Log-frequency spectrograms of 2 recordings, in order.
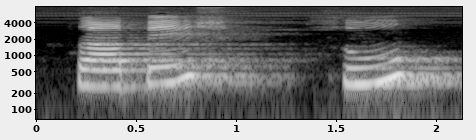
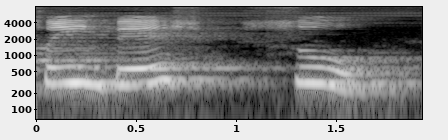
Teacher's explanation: اس سا میں سیٹی کی آواز نہیں نکلے گی، سین میں سیٹی کی آواز نکلے گی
